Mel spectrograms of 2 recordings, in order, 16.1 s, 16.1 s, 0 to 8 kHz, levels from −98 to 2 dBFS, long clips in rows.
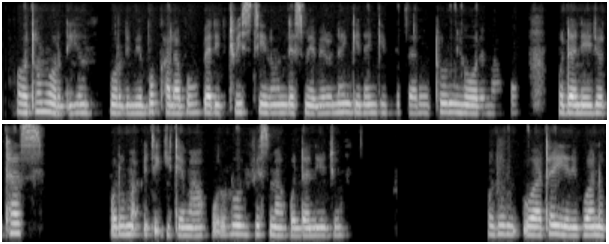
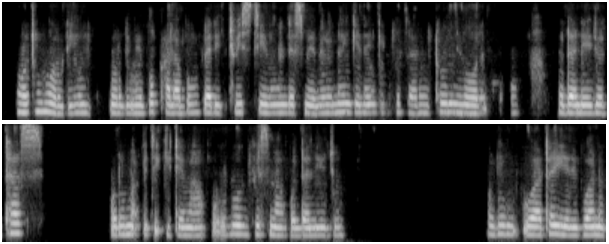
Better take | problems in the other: first | noise reduction (neural mask model Resemble Enhance denoiser)

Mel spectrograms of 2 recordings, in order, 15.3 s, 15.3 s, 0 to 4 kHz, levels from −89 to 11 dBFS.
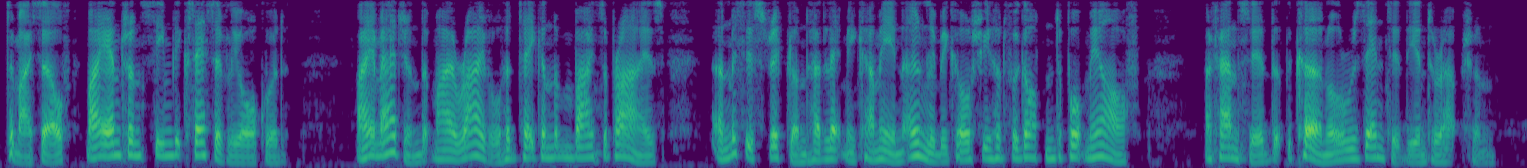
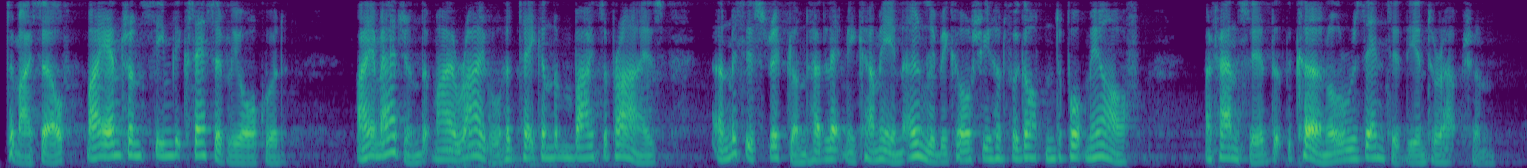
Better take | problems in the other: first | noise reduction (neural separator model SepFormer DNS4)

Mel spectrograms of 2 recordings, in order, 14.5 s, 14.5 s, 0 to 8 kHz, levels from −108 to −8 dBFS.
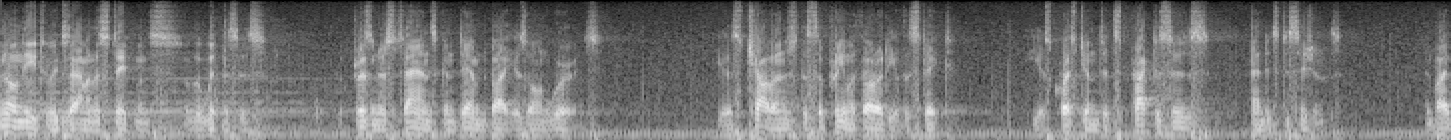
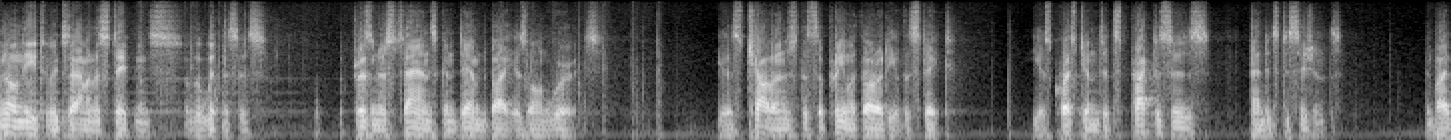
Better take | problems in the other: first | noise reduction (neural mask model RNNoise)

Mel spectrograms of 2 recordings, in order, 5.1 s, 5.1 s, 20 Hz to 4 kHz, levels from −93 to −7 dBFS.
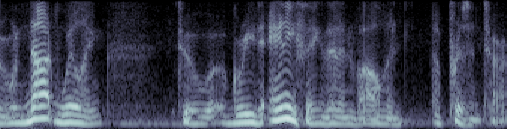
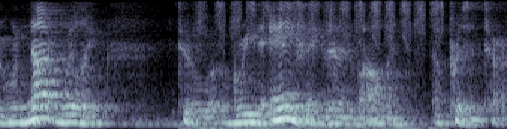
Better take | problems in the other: first | background sound (Tools); 18 dB below the speech // room echo; dies away in 0.8 s

